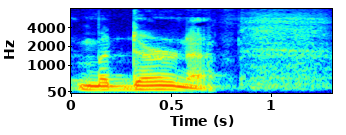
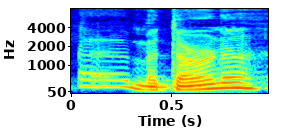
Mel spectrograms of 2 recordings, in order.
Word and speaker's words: Moderna: Well, no one says, right, it's the word modern with an A at the end.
